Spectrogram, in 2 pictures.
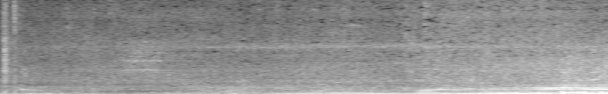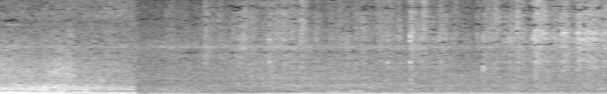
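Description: Street traffic: a motor vehicle's engine running close by, growing louder over a few seconds and then cutting off suddenly about seven seconds in, over a steady low rumble.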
